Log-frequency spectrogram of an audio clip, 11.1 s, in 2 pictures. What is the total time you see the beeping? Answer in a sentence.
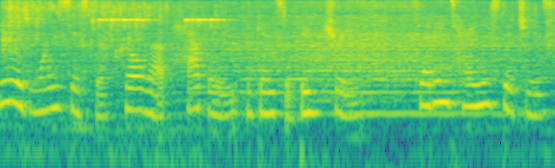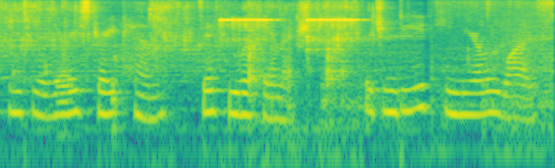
You can hear the beeping for 3 seconds altogether.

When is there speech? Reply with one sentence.
You can hear the speech from 0.0 to 11.0 s.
